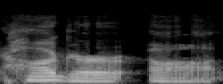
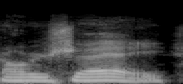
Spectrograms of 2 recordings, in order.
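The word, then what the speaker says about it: Huger: I say Fort Hugger, actually Hugger pronounced his name something like Auger.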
